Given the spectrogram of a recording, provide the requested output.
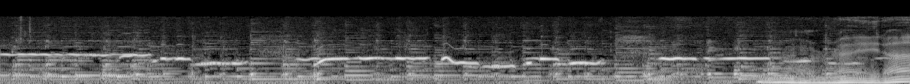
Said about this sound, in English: And you can whistle too if you whistle along.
